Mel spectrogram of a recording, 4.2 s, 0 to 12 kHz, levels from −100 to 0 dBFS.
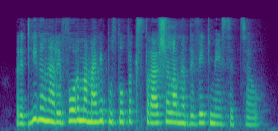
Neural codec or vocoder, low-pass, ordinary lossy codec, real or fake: codec, 16 kHz, 1.1 kbps, Voila-Tokenizer; 7.2 kHz; none; fake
